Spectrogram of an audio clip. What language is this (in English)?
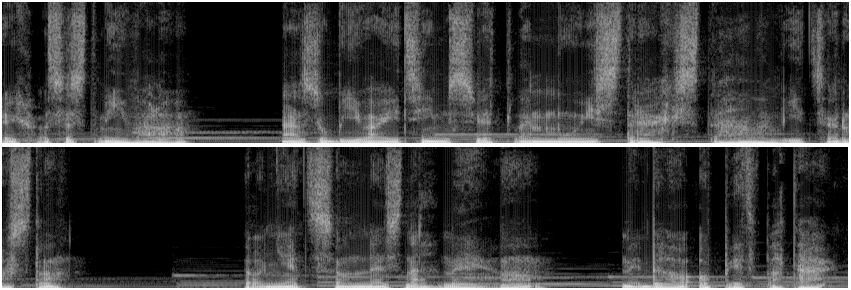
Czech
